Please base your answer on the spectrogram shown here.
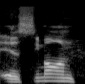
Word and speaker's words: Simon: Racing after it and getting there before a Grizzly is Simon Pinard, and he'll dump it in. His name is spelled S-I-M-O-N. It's tough to not say Simon.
